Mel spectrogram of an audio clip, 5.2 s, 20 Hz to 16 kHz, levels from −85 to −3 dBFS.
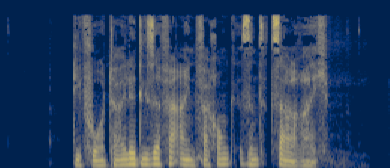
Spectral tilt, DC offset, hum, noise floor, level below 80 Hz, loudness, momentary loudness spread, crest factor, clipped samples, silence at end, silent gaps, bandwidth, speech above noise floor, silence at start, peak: -3 dB/octave; under 0.1%; none; -81 dBFS; -52 dBFS; -21 LUFS; 16 LU; 24 dB; under 0.1%; 0.85 s; none; 12 kHz; 58 dB; 1 s; 0 dBFS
